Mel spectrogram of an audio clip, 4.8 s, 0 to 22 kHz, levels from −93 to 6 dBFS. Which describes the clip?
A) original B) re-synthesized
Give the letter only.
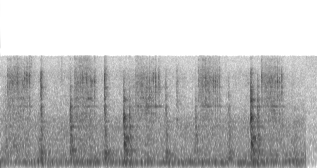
A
